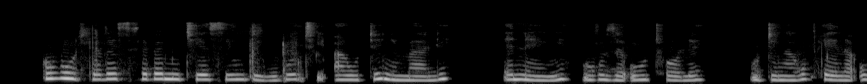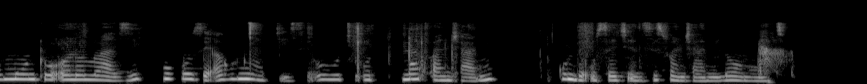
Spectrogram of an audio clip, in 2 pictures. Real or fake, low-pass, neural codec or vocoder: fake; 7.2 kHz; autoencoder, 48 kHz, 128 numbers a frame, DAC-VAE, trained on Japanese speech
